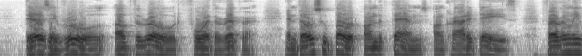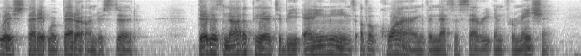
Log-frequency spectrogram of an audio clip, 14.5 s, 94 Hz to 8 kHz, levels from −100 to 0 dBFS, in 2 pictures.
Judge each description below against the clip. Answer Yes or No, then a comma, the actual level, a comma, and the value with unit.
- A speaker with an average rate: Yes, average, 170 wpm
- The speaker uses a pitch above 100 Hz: No, very low, 90 Hz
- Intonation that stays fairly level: No, average, 4.6 semitones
